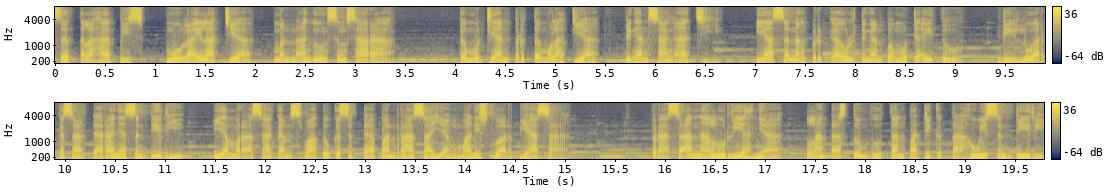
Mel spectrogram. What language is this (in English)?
Indonesian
